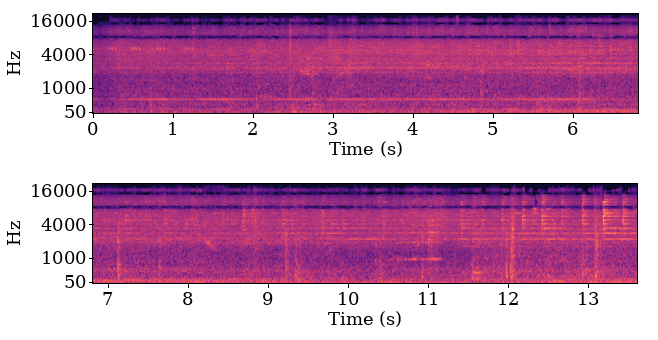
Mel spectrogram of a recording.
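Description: Steam excursion train running on rails, a steady rumbling roll heard from inside a passenger car a few cars from the rear, with a continuous low drone and occasional clicks and rattles, no talk.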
